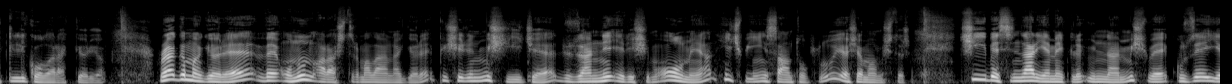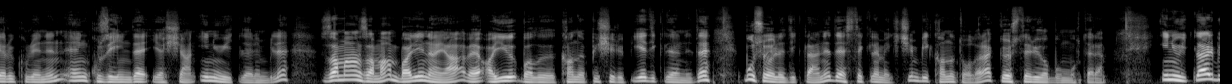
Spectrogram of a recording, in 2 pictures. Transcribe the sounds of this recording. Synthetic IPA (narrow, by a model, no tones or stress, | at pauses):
clʲilʲico̞lˠaɾa̰k̚ɟ̥ø̞ɾyjo̞ɾaɡ̪ɯmaɟø̞ɾɛvɛo̞nunaɾaʃt̪ʰɯɾmalˠaɾɯnaɟø̞ɾɛpiʃiɾilʲmiʃjijid͡ʒejɛd̪yzænlʲieɾiʃimḭo̞lˠmajanhit͡ʃbiɾinsant̪ʰo̞plˠuːjaʃamamɯʃt̪ʰɯɾ̥t͡ʃʰiːbe̞sinlʲæɾje̞mɛclʲɛʔynlʲænmiʃvɛkʰuzejːaɾɯcʰyɾe̞ninænkʰuze̞jind̪ɛjaʃajaninyjit̪lʲe̞ɾinbilʲɛ | zamanzamanbalʲinajavɛʔajɯbalˠɯːkʰanɯpiʃiɾipje̞d̪iclʲe̞ɾinid̪ɛbusø̞jlʲe̞d̪icʲlʲeɾinid̪ɛst̪ʰɛclʲe̞mɛci̥t͡ʃʰinbiɾkʰanɯt̪ʰo̞lˠaɾak̚ɟø̞st̪ʰe̞ɾijo̞ɾbumuxt̪ʰe̞ɾæ̰minyjit̪lʲæɾ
